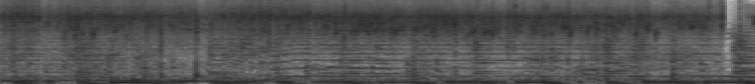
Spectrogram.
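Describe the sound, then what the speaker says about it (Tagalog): Garlic sautés in hot oil in a pan, giving a loud, continuous sizzle and crackle with steady spattering throughout and a brief scrape near the end. "lagyan na po natin ng bawang"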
